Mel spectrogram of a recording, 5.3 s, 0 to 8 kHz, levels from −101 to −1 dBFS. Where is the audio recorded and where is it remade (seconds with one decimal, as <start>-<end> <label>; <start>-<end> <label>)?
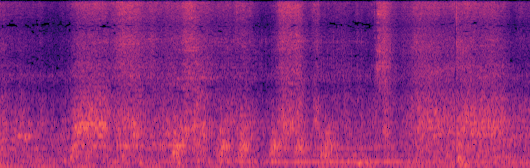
0.0-3.8 recorded; 3.8-4.4 remade; 4.4-5.3 recorded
